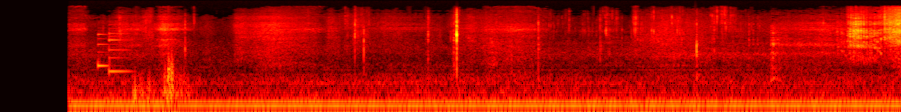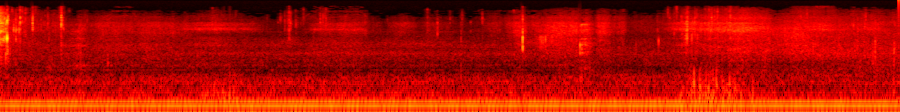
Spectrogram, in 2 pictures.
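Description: Steady loud low rumble of wind on the camera's microphone, with faint scrapes and clicks from handling a cuttlefish on stone.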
